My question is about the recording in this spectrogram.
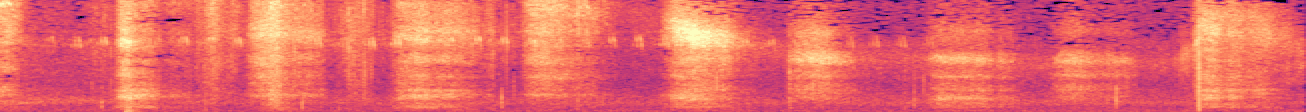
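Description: A man breathing hard close to the microphone after a sprint, with quick breaths about three every two seconds. A sharp knock comes about half a second in and another near the end.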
